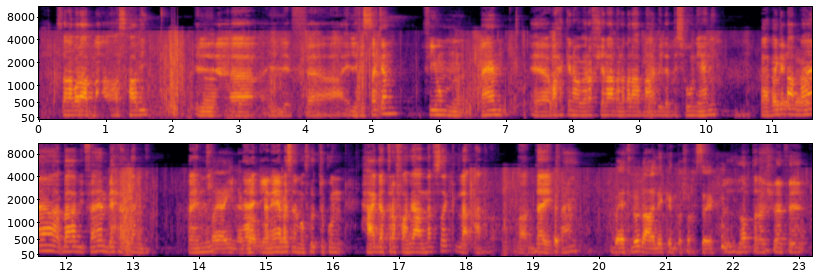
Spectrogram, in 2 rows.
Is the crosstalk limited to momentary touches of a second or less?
No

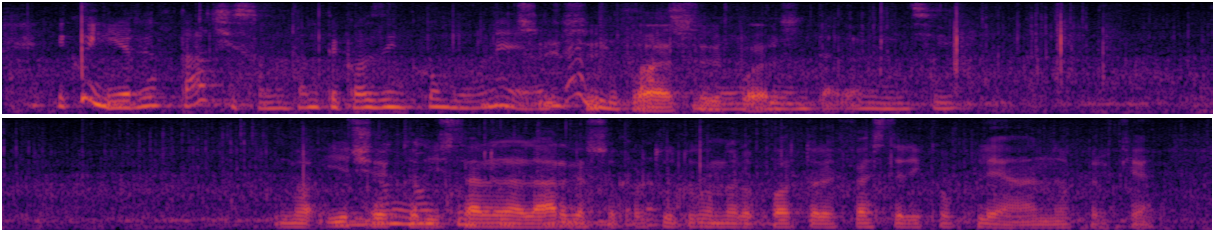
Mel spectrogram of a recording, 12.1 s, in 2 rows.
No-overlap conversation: No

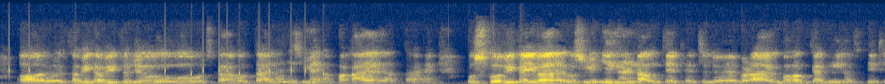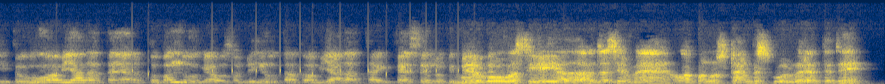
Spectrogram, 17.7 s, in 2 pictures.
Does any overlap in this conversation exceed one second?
Yes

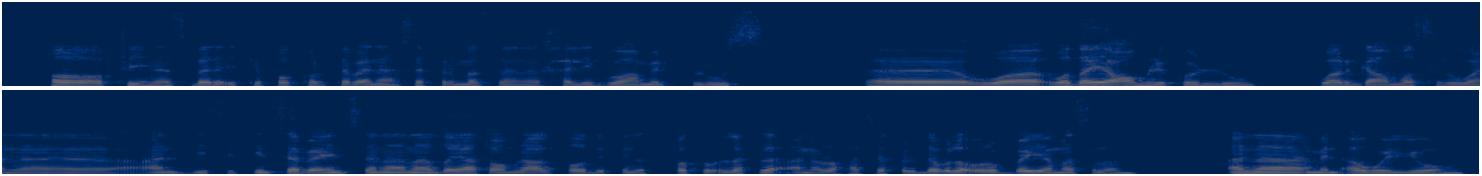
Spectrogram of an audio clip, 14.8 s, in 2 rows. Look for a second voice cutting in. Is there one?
No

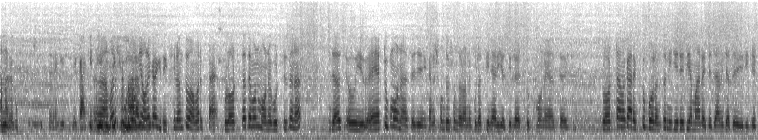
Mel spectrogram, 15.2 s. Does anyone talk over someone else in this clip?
Yes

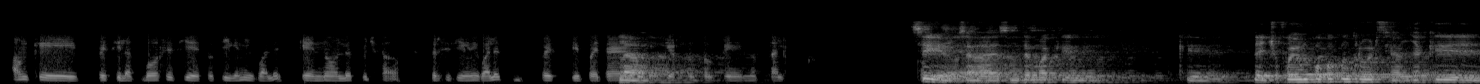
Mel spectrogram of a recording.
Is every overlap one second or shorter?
No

